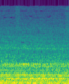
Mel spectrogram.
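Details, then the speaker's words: Bosch Axxis washer that won't spin during its cycle, drain pump motor humming with a louder airy whir as it spins an empty sump after draining; normal running, not a fault. "that's just the sound of empty sump that's the motor spinning hitting air so it's a little bit louder that's normal"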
